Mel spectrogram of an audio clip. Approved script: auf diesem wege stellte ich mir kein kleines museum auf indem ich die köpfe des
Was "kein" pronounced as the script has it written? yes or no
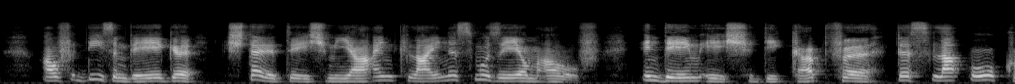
no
